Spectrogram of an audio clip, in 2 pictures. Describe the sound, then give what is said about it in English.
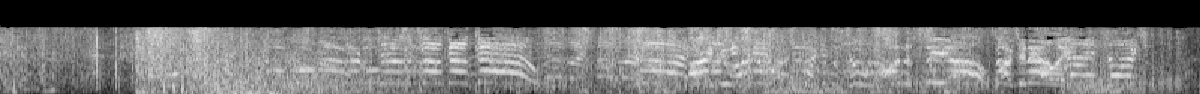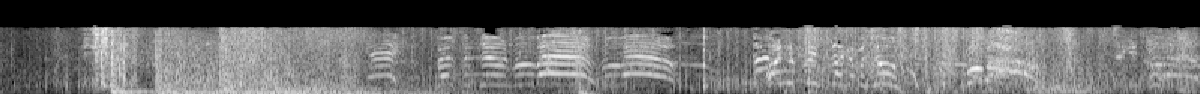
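Mortar and grenade launcher fire pounds a building in heavy booms and blasts, with one especially loud burst near the middle, while voices talk over the barrage throughout. “All right, I want mortars and grenade launchers on that building till it's gone.”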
